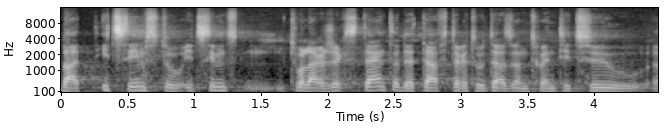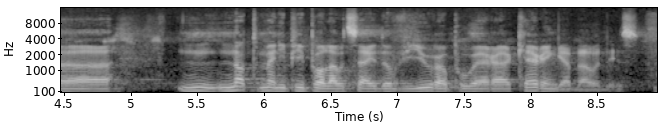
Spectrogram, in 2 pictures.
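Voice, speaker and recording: At a medium pitch and moderate pace, a man speaks with an Italian accent and ordinary pitch variation. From Italy. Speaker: audience member asking a question. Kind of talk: conference Q&A question. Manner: halting, many fillers.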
